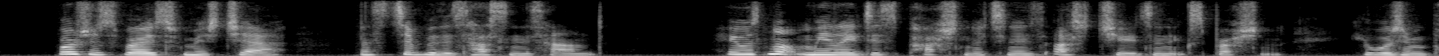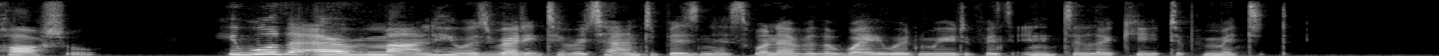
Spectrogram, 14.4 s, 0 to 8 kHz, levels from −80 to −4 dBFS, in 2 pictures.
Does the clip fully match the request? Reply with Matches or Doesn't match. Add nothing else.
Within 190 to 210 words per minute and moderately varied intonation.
Matches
